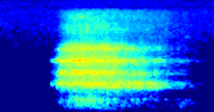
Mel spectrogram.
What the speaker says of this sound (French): Tu entends le ronflement de ta gorge. Ujjayi. Comme un gargarisme d'air qui vient nettoyer ta trachée.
